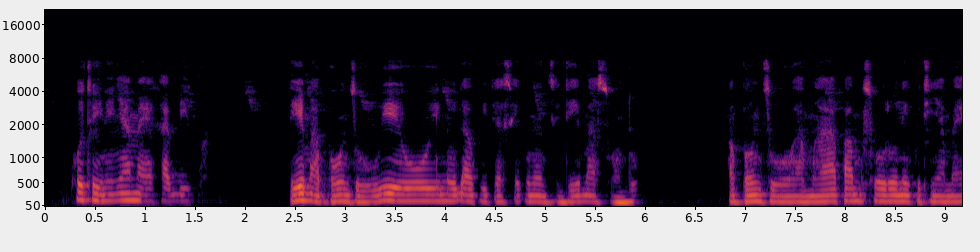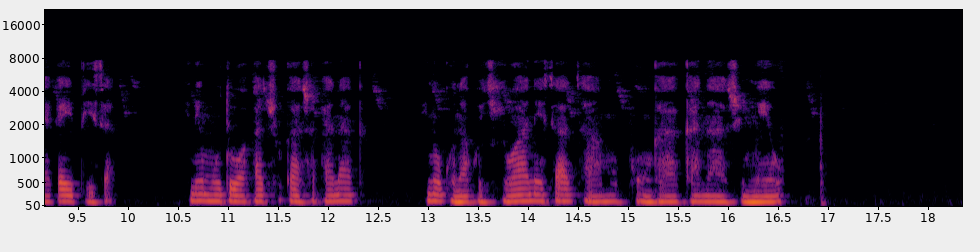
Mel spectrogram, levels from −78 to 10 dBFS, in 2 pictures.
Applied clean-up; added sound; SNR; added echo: none; none; none; none.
